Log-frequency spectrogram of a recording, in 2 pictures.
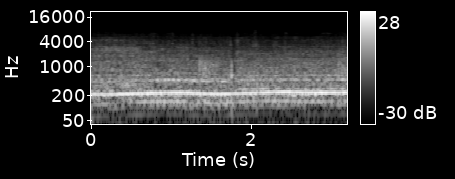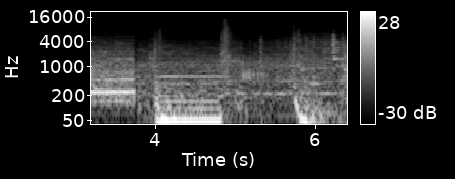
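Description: Tractor engine pulling a heavy cultivator, heard from inside the cab as a steady hum. A little over halfway through, the sound cuts abruptly to a rough low rumble with scattered knocks: the cultivator's tines and rollers working dry soil close to the microphone.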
